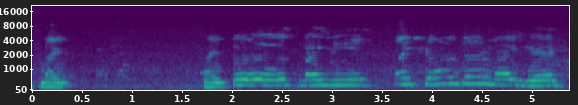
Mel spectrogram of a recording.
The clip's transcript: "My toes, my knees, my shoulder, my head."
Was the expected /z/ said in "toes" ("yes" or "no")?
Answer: no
